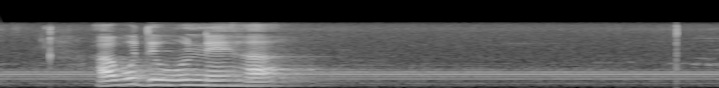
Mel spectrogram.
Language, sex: Venda, female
